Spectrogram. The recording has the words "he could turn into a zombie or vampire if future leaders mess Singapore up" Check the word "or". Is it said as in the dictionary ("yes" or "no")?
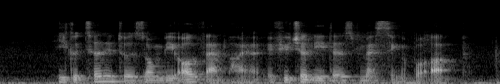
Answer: no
